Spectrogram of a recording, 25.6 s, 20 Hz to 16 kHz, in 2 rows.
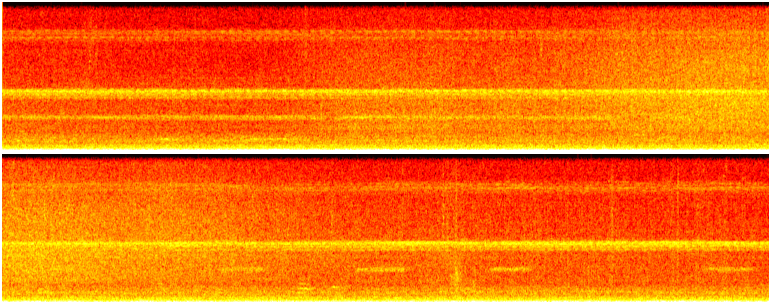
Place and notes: World Listening Day, WLD, Scoop walking in the weeds next door, barking, freight train passes, wind, whistling, kids screaming, crickets
IL, USA, 18 July, 21:41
